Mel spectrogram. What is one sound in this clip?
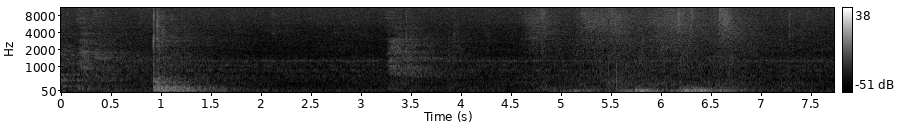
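Bare feet thump and stamp on a wooden floor.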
